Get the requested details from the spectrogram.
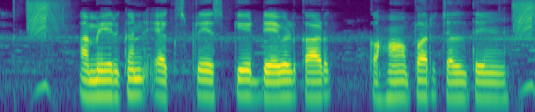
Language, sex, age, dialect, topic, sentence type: Hindi, male, 18-24, Kanauji Braj Bhasha, banking, statement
